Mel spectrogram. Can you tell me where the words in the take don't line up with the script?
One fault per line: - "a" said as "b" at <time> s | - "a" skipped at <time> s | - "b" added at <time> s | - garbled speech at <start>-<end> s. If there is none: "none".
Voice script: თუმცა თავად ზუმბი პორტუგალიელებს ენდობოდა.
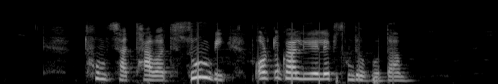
none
